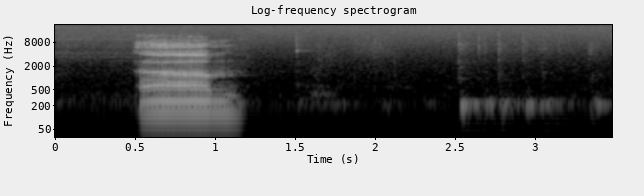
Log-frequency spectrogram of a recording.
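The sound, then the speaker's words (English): Typing on a computer keyboard: a quick run of soft, muffled key clicks in a fast, uneven rhythm, following a short burst of voice. “I can only type so fast, by the way.”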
